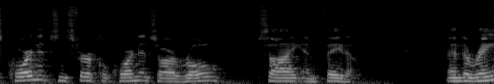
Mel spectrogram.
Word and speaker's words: rho: The coordinate rho, it's pronounced rho in spherical coordinates, should not be confused with r in cylindrical coordinates, which is a distance from P to the z-axis.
